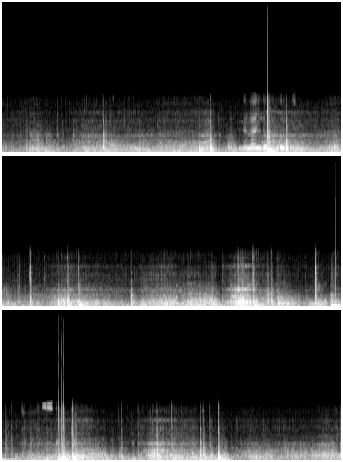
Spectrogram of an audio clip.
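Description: Rumbling, rattling handling noise from a drain inspection camera's push rod being fed forward into the line, with several sharp knocks and indistinct voices in the background.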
